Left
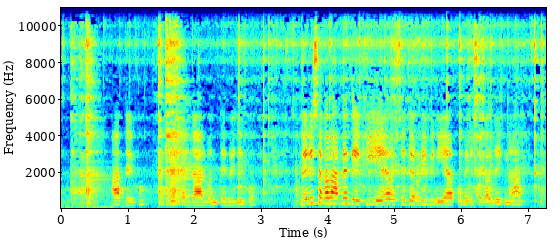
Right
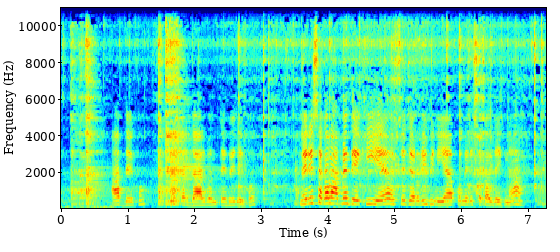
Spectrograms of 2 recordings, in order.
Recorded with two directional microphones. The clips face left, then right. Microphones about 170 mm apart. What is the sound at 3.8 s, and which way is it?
A woman's voice, 5° right (ahead or behind).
